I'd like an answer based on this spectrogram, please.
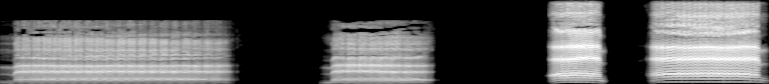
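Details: Goat. Four wavering, nasal bleats come from a goat, rich in overtones with a tremulous quality. The first is long and drawn out, followed by a shorter one, then a brief higher cry and a final bleat.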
